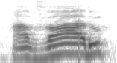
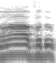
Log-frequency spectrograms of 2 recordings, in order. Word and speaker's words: avaro: pronúncia errada então é avaro e não avro filantropo e não filantropo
